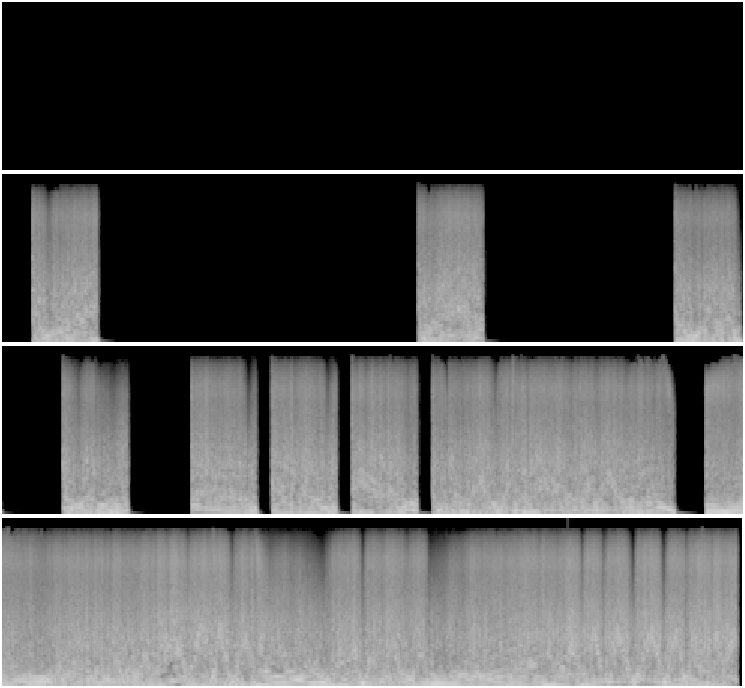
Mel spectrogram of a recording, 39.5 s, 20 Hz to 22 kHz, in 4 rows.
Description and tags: Dubstep Growl Sample
A vicious growl sample I made in FL Studio 12.
You can use this sound however you like.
